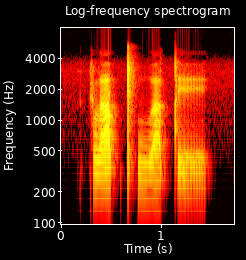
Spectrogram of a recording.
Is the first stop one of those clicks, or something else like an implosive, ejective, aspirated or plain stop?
plain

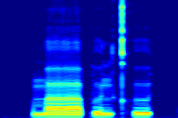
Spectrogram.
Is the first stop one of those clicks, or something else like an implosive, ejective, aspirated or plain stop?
plain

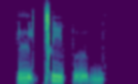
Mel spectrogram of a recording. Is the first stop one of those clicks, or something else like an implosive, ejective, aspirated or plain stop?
click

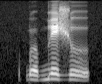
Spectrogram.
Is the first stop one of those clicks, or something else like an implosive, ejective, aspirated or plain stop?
implosive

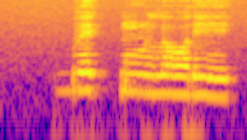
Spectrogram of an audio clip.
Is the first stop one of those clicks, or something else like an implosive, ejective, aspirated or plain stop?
plain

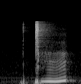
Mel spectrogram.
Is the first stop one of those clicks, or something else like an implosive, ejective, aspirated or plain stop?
click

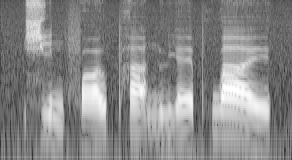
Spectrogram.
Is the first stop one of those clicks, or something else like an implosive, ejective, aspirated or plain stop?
aspirated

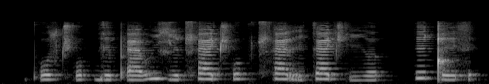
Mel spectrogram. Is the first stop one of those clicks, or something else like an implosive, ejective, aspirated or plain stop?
ejective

